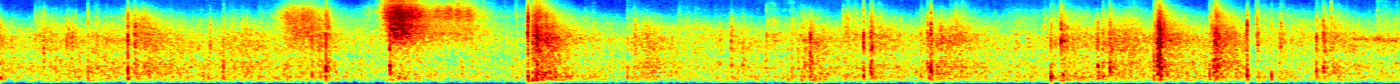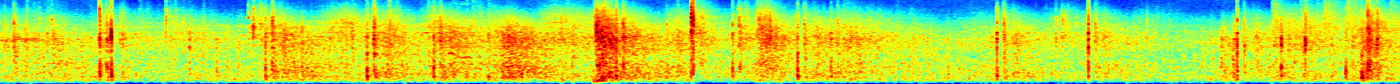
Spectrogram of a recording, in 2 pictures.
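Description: New Year's Eve street fireworks: a dense, continuous din of firecrackers and rockets going off, with sharp, louder bangs scattered throughout.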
